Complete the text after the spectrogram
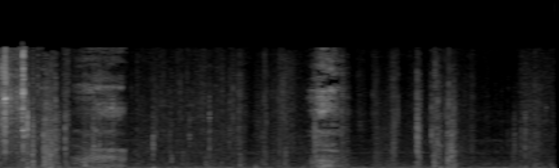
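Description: Boots land with heavy thuds on metal.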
